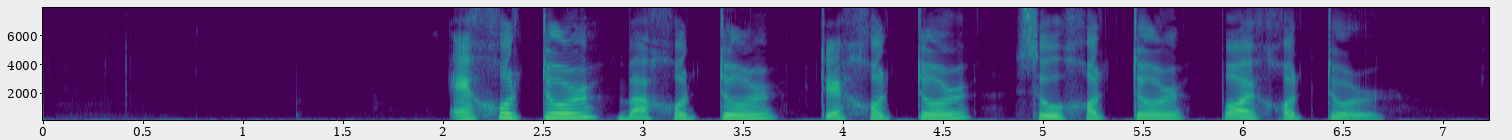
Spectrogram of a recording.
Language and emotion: Assamese, neutral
